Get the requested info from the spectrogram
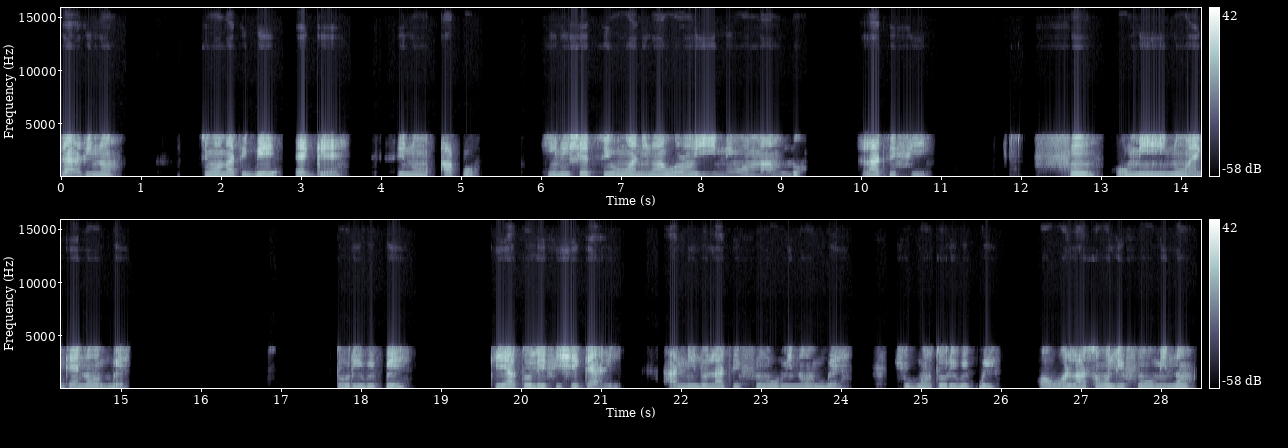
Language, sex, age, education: Yoruba, male, 15-29, primary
